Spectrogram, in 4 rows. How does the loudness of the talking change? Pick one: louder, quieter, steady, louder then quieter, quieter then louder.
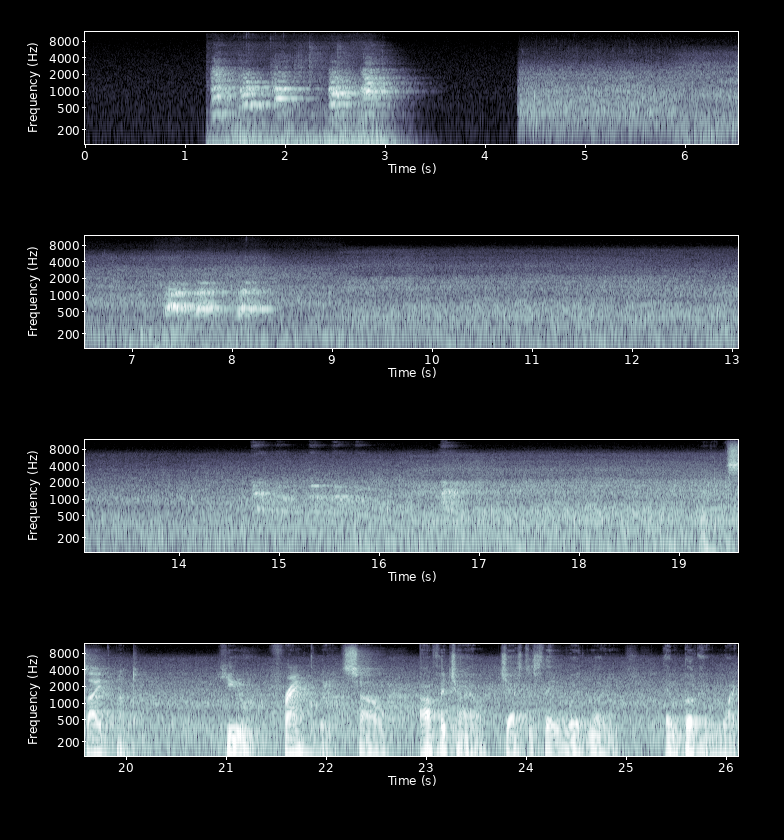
steady.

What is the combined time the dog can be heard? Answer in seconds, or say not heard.
7 s.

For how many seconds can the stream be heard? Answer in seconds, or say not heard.
22 s.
